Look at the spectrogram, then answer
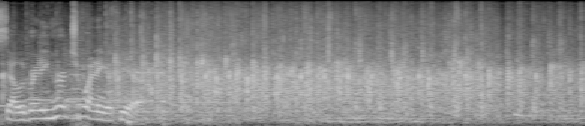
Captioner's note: audience clapping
